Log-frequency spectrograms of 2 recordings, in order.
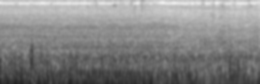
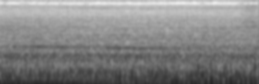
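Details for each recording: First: Club Car golf cart after throttle cable adjustment and governor de-restriction, at high speed on test ride: steady low engine drone under road noise with faint whine, revving past usual governed limit; engine whine at high speed. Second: Club Car golf cart after throttle cable adjustment and governor de-restriction, climbing a steep hill under load after complaints of sluggishness: deep, steady drone holding firm without bogging or surging; normal running under load, pulling much better.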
